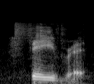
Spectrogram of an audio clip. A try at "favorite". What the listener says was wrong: It's a little bit different. It sounds more like favorite. So don't pronounce that O-R sound. Favorite.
